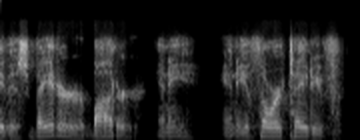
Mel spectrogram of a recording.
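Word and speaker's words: Baader: Initially, I picked up this, how do you say this, Bader or Botter? Any authoritative pronunciation? I work for a company whose second language is German. It's Botter.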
